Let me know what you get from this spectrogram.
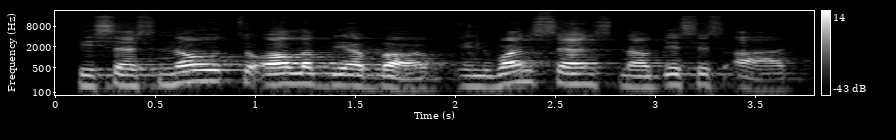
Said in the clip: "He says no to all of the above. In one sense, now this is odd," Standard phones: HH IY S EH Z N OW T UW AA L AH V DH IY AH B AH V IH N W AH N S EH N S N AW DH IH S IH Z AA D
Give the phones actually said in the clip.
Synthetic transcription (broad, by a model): HH IY S EH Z N OW T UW AA L AH V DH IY AH B AH V IH N W AH N S EH N S N AW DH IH S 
